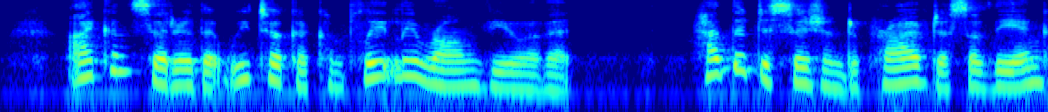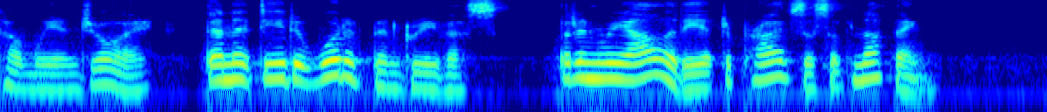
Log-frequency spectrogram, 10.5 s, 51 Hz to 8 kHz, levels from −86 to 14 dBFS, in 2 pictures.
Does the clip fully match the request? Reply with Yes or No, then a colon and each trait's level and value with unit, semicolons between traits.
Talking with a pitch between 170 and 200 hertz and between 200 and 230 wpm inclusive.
Yes: medium, 185 Hz; fast, 205 wpm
